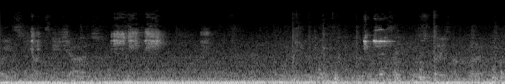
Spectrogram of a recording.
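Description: A vehicle's engine rumbles steadily while driving along a road.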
